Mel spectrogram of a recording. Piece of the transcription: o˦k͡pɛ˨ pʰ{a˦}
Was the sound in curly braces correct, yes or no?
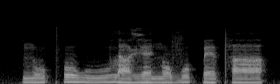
yes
